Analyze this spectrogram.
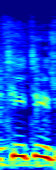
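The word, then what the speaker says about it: Thi Thi's: Fire Ed the art of food is at TT's restaurant it's spelled thi thi it looks like th it's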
